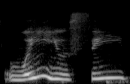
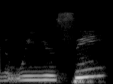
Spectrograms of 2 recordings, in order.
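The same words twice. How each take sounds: First: The word when carries the stress. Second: The word see carries the stress. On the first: The speaker calls it wrong. "not not like us when you see the cube" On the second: The speaker calls it right. "when you see see 才是的"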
